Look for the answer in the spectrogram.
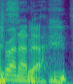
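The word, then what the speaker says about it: Kaytranada: Juste avant ça, on a entendu Pablo Meza, avec Joroka puis Kate Ranada, si je, si je le, prononce comme du monde. C'est parce que. Je pourrais même pas t'aider, tu sais. – Kate Ranada. Tranada. – C'est ouais, c'est Tranada.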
